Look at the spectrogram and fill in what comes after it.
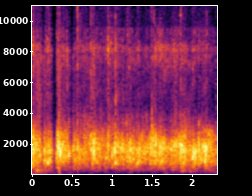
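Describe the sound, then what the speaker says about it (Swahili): A church congregation at a live gospel service breaks into steady, dense applause, loud and continuous from start to finish with no speech over it. "Wapigieni makofi yao."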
